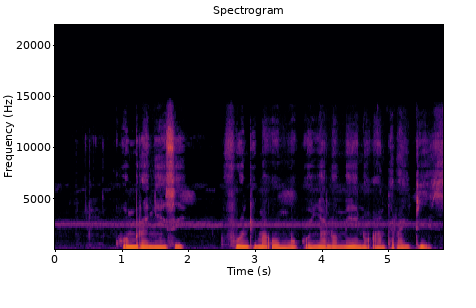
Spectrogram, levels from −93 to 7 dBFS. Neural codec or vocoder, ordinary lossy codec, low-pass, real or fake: none; none; 14.4 kHz; real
